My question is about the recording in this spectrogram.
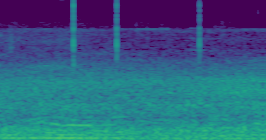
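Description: A steady low background rumble, with faint distant voices and a few faint clicks.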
